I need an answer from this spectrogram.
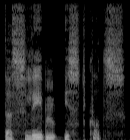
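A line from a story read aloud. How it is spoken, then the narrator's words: Slow. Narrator (German): sagte ich langsam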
